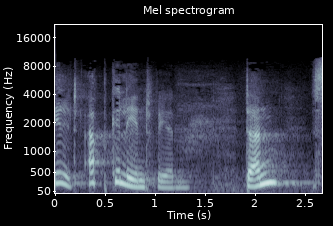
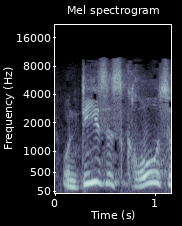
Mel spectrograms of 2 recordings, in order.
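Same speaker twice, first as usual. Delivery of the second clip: normal talking voice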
